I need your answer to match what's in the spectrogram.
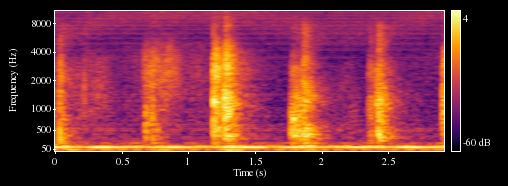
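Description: A few steady, solid knocks on a door, evenly spaced about half a second apart, over a constant low hum with no voices.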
